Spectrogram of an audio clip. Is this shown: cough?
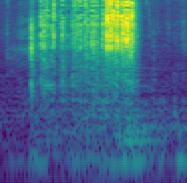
no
